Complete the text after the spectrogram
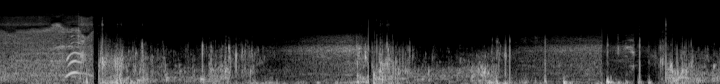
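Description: Bubbling, muffled water sounds come from underwater.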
